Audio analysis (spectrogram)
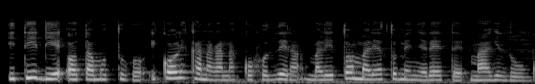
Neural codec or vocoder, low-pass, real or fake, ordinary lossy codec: none; 10.8 kHz; real; none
